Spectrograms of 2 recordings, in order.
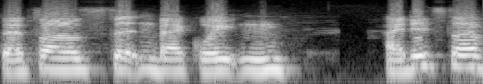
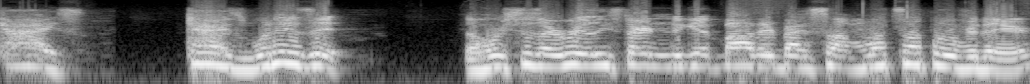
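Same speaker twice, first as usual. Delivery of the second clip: whisper delivered with the force of a yell; 4 semitones higher than usual. A player in a tabletop game calling to the party, whisper-yelling. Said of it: "I'll just kind of like whisper, yell".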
